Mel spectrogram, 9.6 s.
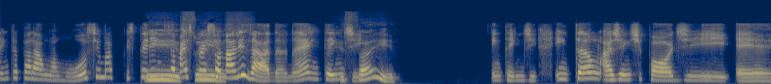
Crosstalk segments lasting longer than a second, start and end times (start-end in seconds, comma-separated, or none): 1.8-3.2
